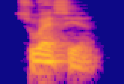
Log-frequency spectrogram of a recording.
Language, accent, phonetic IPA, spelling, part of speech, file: Catalan, Valencia, [suˈɛ.si.a], Suècia, proper noun, LL-Q7026 (cat)-Suècia.wav
- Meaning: Sweden (a country in Scandinavia in Northern Europe)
